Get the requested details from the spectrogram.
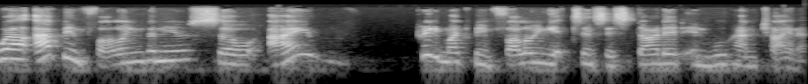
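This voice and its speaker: A woman with a fairly high, somewhat breathy voice speaks at a moderate pace, her pitch swinging very widely. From Nigeria. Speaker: fertility doctor. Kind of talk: interview.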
